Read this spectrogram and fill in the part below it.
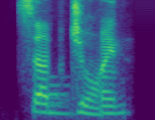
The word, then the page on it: subjoin: Indian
